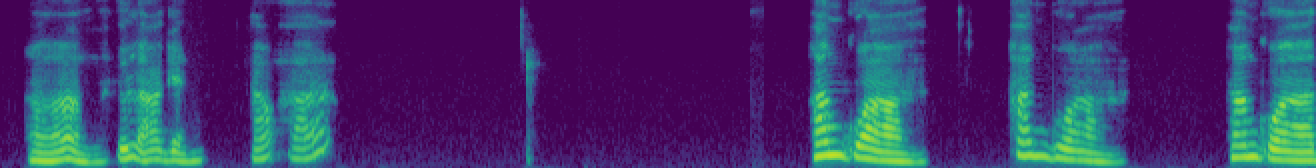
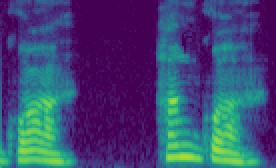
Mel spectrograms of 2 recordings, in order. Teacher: The first half is high. Last part is low tone.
